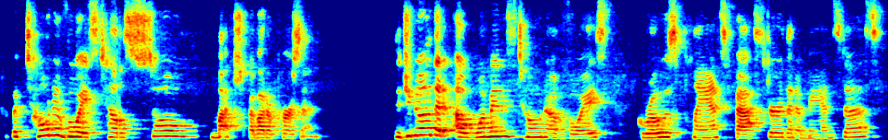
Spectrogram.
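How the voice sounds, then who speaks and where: A woman's voice: on the high side, sharp tone. Middle aged lady doing a webinar lesson, stresses her key points, echoey room, slightly dull computer audio. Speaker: webinar presenter, communication coach and trial attorney. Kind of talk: instructional webinar talk. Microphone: computer on a video call.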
